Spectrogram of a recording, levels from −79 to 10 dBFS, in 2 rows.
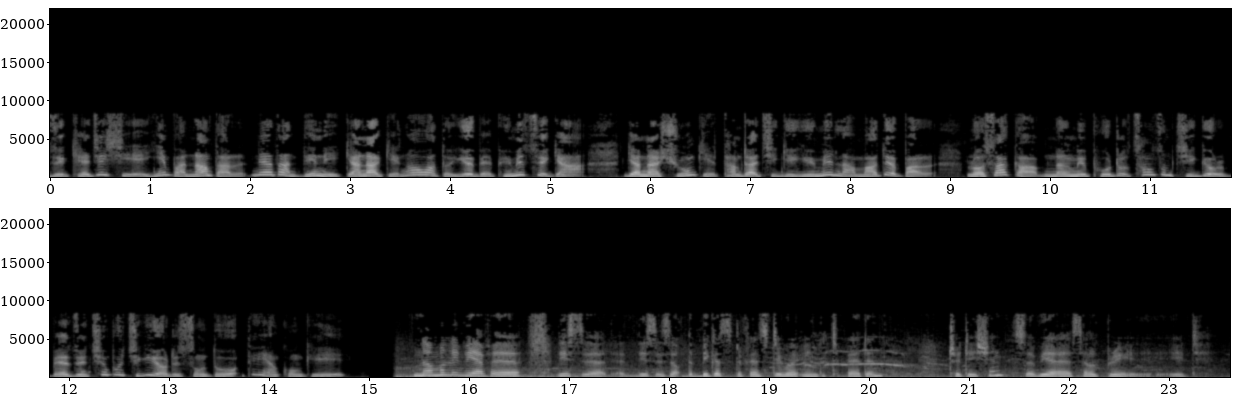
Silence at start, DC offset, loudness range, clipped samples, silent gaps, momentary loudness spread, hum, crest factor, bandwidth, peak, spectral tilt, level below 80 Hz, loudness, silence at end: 0 s; under 0.1%; 3 LU; under 0.1%; none; 10 LU; none; 20 dB; 8.8 kHz; -4 dBFS; -5 dB/octave; -52 dBFS; -23 LUFS; 0.2 s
